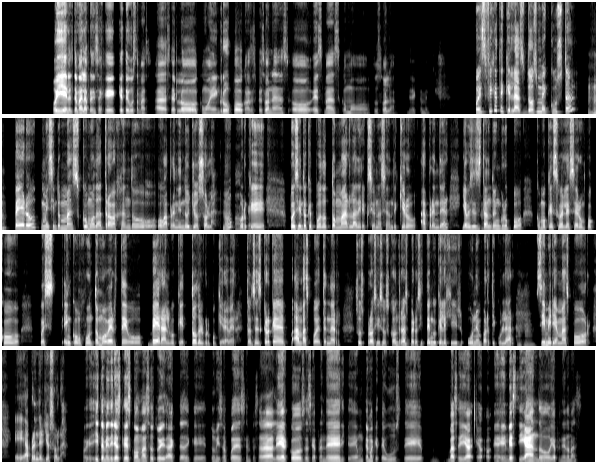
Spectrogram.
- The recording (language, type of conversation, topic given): Spanish, podcast, ¿Qué opinas de aprender en grupo en comparación con aprender por tu cuenta?
- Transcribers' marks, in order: other noise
